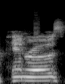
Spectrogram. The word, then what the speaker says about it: Penrose: Penrose, PENROSE.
